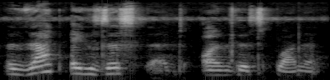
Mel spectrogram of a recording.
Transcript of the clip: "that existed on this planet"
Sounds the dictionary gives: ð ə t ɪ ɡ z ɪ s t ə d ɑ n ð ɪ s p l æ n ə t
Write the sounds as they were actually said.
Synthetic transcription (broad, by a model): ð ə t ɪ ɡ z ɪ s t ə d ɑ n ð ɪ s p l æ n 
